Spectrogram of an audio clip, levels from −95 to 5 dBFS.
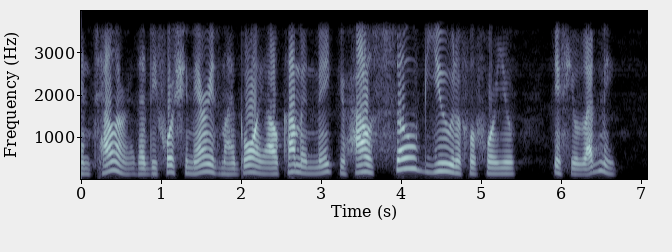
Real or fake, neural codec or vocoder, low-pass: real; none; 3.6 kHz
